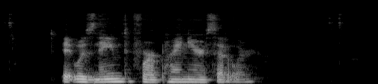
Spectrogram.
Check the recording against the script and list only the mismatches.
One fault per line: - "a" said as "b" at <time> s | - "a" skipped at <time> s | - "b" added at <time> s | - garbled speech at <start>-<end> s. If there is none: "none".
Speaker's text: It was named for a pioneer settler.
none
